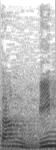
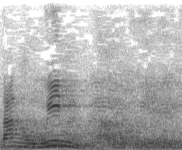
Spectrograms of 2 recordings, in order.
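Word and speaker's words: تنوين: তানউইন আসল উচ্চারণ তানবিন না, কিন্তু তানউইন, ওয়াজের উই, তানউইন, তানউইন, তানউইন।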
